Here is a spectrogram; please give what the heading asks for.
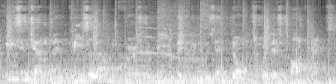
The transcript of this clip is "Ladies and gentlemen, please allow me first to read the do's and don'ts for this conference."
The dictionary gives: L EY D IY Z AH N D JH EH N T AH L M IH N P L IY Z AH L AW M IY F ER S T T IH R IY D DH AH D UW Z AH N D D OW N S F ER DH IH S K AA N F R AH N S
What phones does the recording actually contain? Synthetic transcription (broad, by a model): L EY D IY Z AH N JH EH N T L M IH N P L IY Z AH L AW M IY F ER S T T IH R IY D DH AH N UW Z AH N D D OW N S F ER DH IH S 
